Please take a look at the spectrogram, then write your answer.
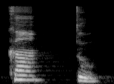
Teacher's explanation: O português mudou tanto, o português brasileiro, a partir de Portugal, com contato com as línguas indígenas, que é possível analisar o português brasileiro como contendo vogais orais. Porque esse N e M que aparece na nossa ortografia, eles não são distintos. Eles são só uma nasalidade.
